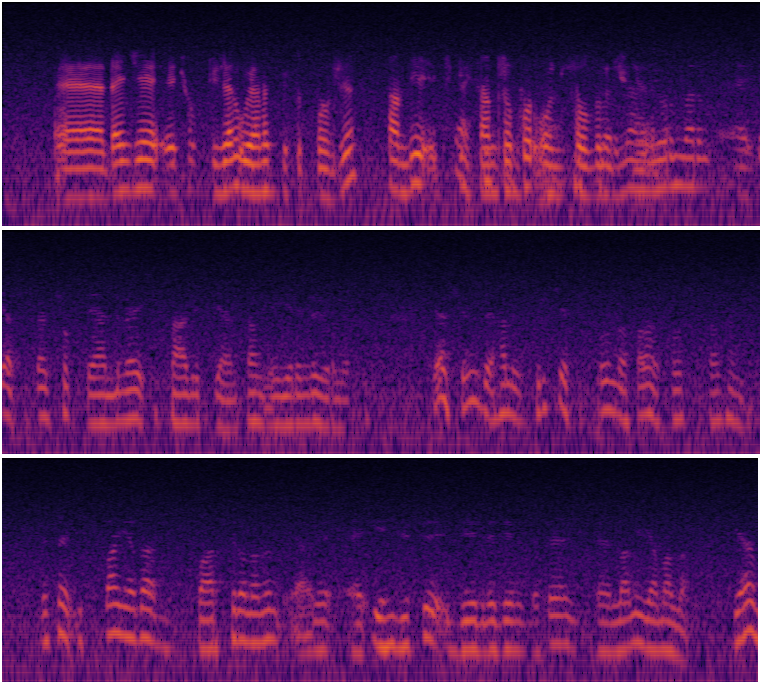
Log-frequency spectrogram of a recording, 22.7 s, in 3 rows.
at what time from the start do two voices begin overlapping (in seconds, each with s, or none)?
4.5 s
